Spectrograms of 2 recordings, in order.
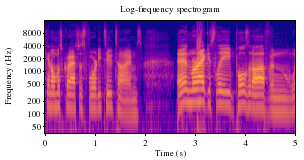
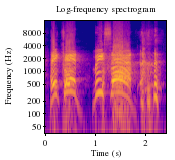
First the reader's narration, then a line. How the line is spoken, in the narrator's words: out of nowhere, it's almost like someone yelled from off camera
